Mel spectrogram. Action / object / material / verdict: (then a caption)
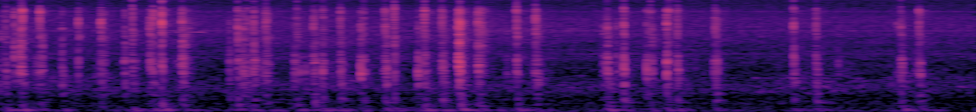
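tap / plastic membrane keyboard / plastic / none. Fingertips of both hands type rapid key taps on an RGB-backlit plastic Razer Ornata Chroma membrane gaming keyboard with a hollow casing. The steady stream of soft, clacky presses carries a low, hollow thump beneath short, bright clicks that die away quickly.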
